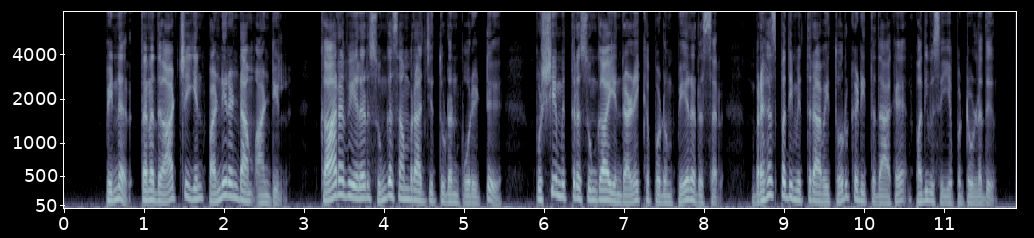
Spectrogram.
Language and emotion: Tamil, neutral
